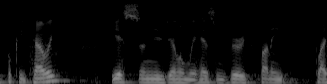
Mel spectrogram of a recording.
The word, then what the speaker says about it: Pukekohe: That's not Pookie, it's actually Pukekohe.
